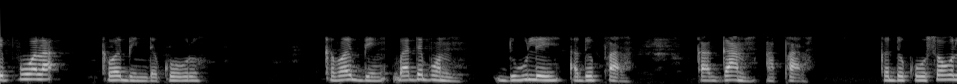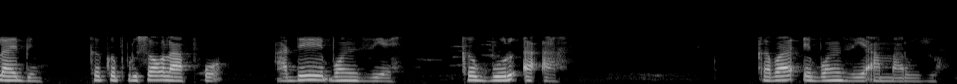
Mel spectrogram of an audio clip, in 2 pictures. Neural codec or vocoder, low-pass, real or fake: none; 3.6 kHz; real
